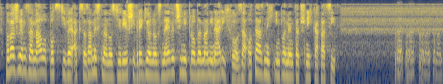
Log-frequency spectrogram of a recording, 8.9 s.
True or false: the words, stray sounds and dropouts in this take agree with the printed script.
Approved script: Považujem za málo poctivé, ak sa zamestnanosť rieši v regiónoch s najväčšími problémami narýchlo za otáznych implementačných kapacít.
false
